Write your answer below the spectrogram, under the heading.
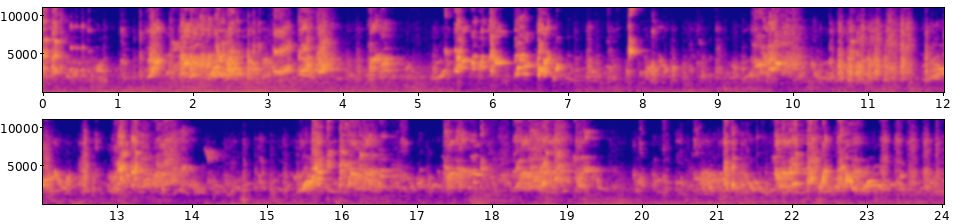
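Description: Budgerigars chirping and chattering in repeated raspy, high-pitched bursts of about a second each, with short pauses between.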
